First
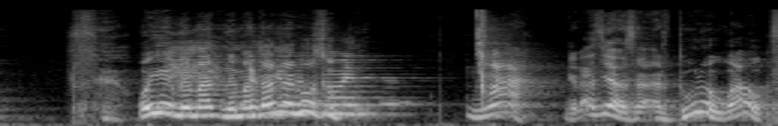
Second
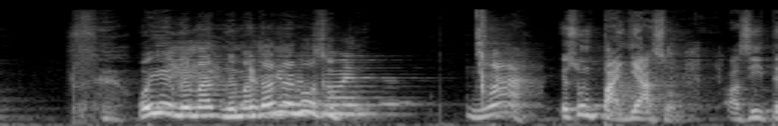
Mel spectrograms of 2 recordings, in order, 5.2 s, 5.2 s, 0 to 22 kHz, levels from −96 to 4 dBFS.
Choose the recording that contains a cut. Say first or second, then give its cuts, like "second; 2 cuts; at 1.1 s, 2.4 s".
second; 1 cut; at 3.6 s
